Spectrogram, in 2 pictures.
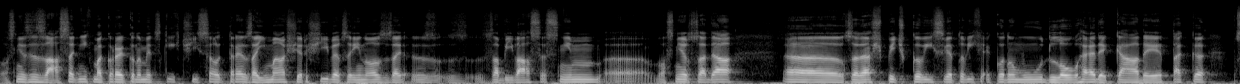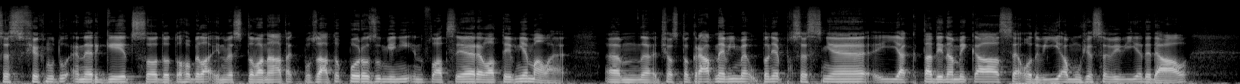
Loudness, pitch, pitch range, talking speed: -21 LUFS, 115 Hz, 110-120 Hz, 130 wpm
